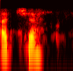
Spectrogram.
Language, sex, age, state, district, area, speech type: Sindhi, female, 45-60, Rajasthan, Ajmer, urban, conversation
